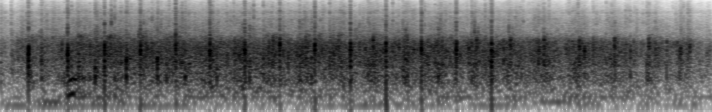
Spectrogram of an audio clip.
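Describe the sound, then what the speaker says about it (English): A crowd at a KTM MotoGP team presentation gives loud, sustained applause, with a few sharper claps and faint cheers within the steady roar of clapping. "Big applause for everybody."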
